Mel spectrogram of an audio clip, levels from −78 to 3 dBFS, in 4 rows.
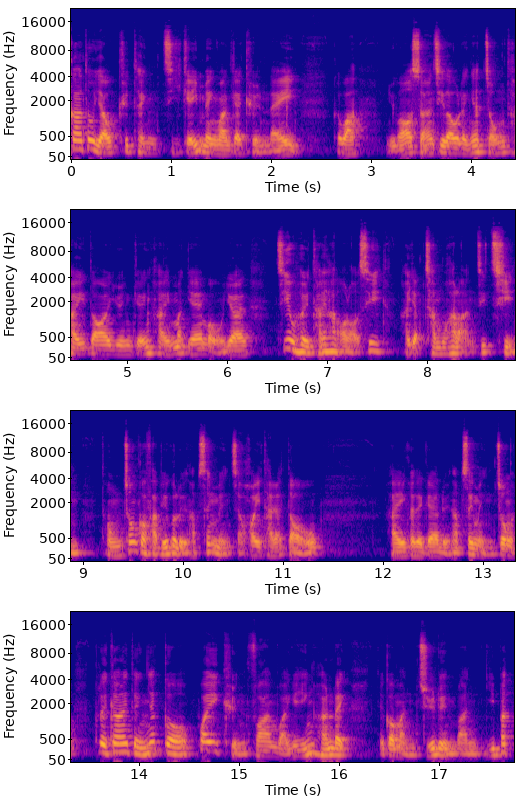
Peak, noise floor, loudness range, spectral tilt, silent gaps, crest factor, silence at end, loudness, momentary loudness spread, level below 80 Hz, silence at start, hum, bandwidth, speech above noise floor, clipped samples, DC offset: -6 dBFS; -56 dBFS; 2 LU; -4.5 dB/octave; none; 16 dB; 0 s; -22 LUFS; 9 LU; -64 dBFS; 0 s; none; 14.5 kHz; 35 dB; under 0.1%; under 0.1%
